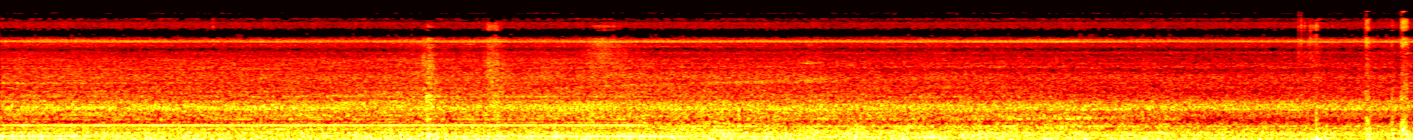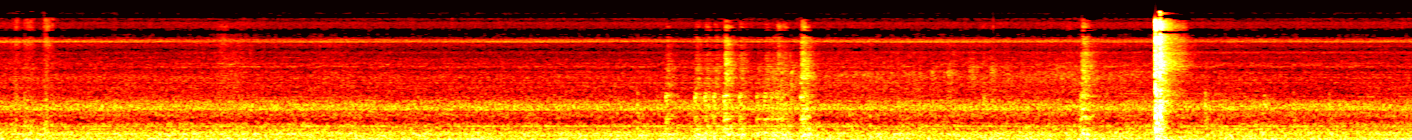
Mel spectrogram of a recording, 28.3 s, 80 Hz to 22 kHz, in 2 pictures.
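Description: Vienna S-Bahn train standing at a station, heard from inside: a steady low rumble with a humming tone that fades out after several seconds. The rumble eases later on, with scattered light clicks and one sharp clunk about 26 seconds in.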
